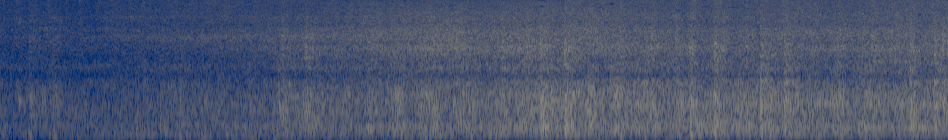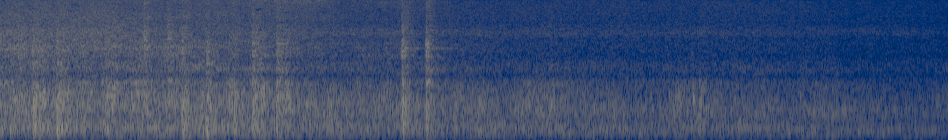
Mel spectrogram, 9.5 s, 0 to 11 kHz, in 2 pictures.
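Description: Tobu 634 series electric multiple unit passing by, its wheels clattering over the rail joints. The sound builds over the first couple of seconds, stays loud while the cars go past, and fades away near the end.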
